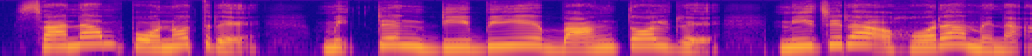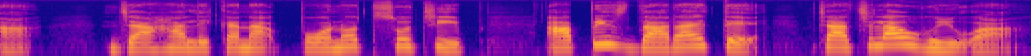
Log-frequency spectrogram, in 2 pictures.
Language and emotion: Santali, neutral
